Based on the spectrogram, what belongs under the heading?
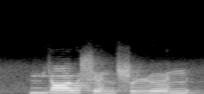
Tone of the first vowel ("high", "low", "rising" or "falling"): high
